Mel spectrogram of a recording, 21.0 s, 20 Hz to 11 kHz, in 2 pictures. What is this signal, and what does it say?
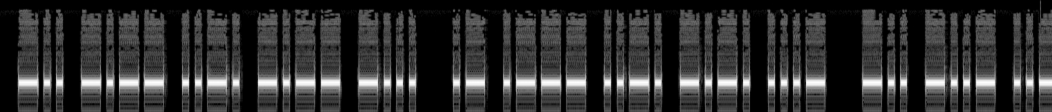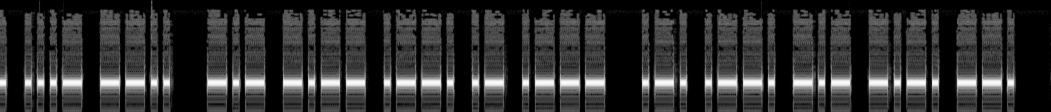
Morse code, heard as a keyed tone, about 19 wpm, 800 Hz. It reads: DYFYB AJFCV DXUVZ KYPAJ RPKCG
